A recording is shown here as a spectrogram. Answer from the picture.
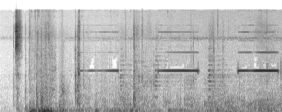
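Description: A car's warning chime, the kind that sounds with a door open, beeping three times, each beep about half a second long and roughly once a second. A sharp knock comes just after the start, and the beeps sit over rustling and knocks as someone climbs out of the car.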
